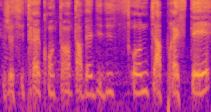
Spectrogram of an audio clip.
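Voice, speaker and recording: Fairly high in pitch, a woman is talking. Her pace is very slow. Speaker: show promoter. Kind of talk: interview.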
